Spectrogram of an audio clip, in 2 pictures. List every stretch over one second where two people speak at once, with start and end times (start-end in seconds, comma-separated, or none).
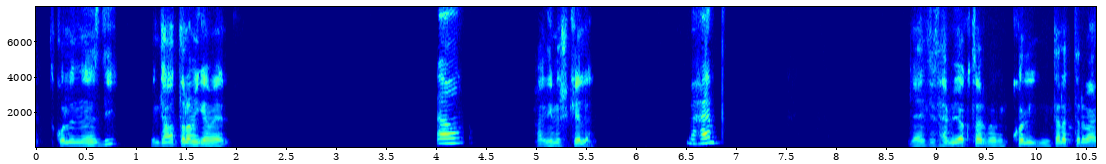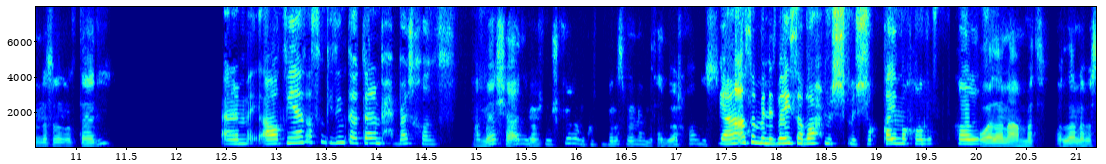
none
